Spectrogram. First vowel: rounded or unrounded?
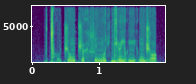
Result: rounded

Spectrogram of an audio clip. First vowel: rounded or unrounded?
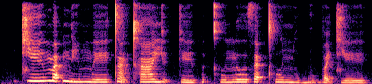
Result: unrounded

